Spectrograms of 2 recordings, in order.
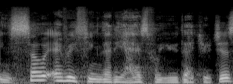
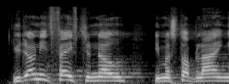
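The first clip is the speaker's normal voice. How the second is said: ordinary talk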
